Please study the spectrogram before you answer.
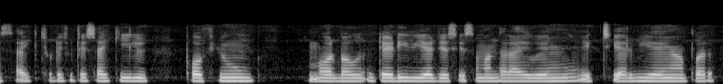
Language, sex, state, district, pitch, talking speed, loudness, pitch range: Hindi, male, Jharkhand, Deoghar, 155 Hz, 175 wpm, -16 LUFS, 150-160 Hz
